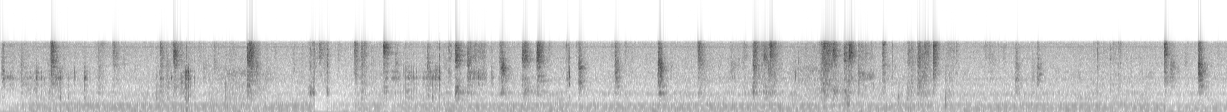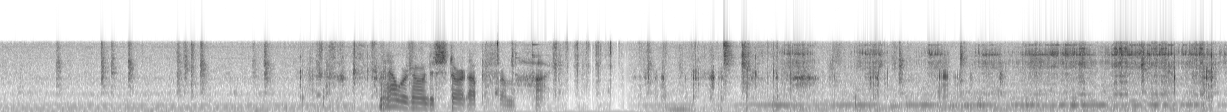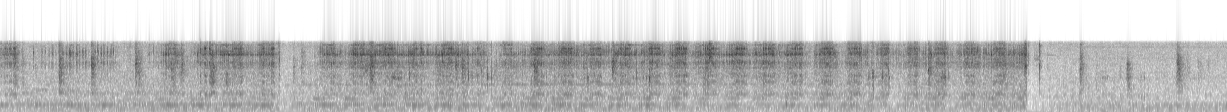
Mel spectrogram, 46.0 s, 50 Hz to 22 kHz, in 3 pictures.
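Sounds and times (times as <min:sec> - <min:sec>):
ceiling fan hum: 0:00.0 - 0:46.0
irregular clicking: 0:24.0 - 0:44.3.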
